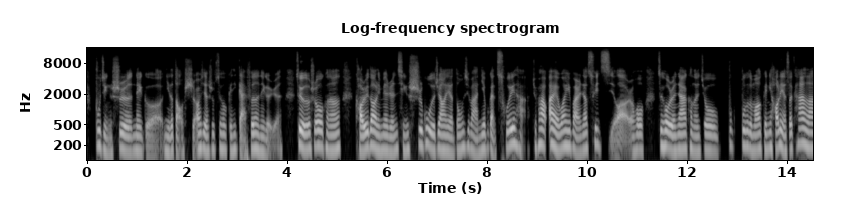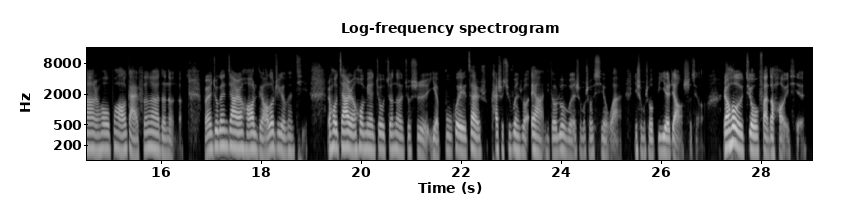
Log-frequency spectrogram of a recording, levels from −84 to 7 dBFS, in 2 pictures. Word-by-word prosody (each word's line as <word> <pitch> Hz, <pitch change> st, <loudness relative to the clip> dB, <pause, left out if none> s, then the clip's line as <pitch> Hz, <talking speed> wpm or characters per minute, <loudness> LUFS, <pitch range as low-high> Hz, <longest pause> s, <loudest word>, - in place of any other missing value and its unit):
不 200 Hz, 0 st, -1 dB
仅 160 Hz, -6 st, -6 dB
是 155 Hz, -2 st, +1 dB
那 155 Hz, 0 st, -3 dB
个 -, -, -6 dB
你 150 Hz, -2 st, -4 dB
的 155 Hz, -, -1 dB
导 -, -, -2 dB
师， -, -, -6 dB
而 170 Hz, -, +1 dB
且 165 Hz, -3 st, 0 dB
是 165 Hz, +2 st, -7 dB
最 170 Hz, +2 st, -7 dB
后 165 Hz, -1 st, -3 dB
给 155 Hz, 0 st, -7 dB
你 165 Hz, -, -6 dB
改 -, -, 0 dB
分 170 Hz, -, +1 dB
的 170 Hz, -, +1 dB
那 150 Hz, -2 st, -4 dB
个 -, -, -5 dB
人， 165 Hz, -, -11 dB, 0.3 s
所 210 Hz, -, +5 dB
以 -, -, +7 dB
有 165 Hz, -, +4 dB
的 170 Hz, -, +2 dB
时 175 Hz, -, -9 dB
候 190 Hz, -1 st, +5 dB
可 180 Hz, -1 st, -5 dB
能 160 Hz, +3 st, -1 dB, 0.3 s
考 155 Hz, -, +5 dB
虑 170 Hz, +3 st, +5 dB
到 190 Hz, -1 st, +5 dB
里 160 Hz, -, -1 dB
面 160 Hz, 0 st, -2 dB
人 150 Hz, +2 st, -3 dB
情 165 Hz, -1 st, -7 dB
世 200 Hz, +4 st, -1 dB
故 200 Hz, -3 st, 0 dB
的 -, -, +2 dB
这 175 Hz, -, -1 dB
样 160 Hz, 0 st, +1 dB
一 -, -, -2 dB
点 140 Hz, -2 st, -3 dB
东 160 Hz, +5 st, -5 dB
西 190 Hz, +1 st, -7 dB
吧， 155 Hz, -6 st, -3 dB
你 145 Hz, -, -9 dB
也 170 Hz, -, +1 dB
不 170 Hz, -, -13 dB
敢 175 Hz, -5 st, +1 dB
催 195 Hz, +8 st, +2 dB
他， 190 Hz, -6 st, -5 dB, 0.2 s
就 185 Hz, -, -9 dB
怕 205 Hz, 0 st, +4 dB
哎， 195 Hz, -4 st, +5 dB
万 185 Hz, +4 st, +1 dB
一 190 Hz, -, 0 dB
把 185 Hz, -, +2 dB
人 140 Hz, -, -4 dB
家 165 Hz, +2 st, 0 dB
催 210 Hz, +5 st, -6 dB
急 180 Hz, -, -11 dB
了， -, -, 0 dB
然 -, -, -4 dB
后 165 Hz, 0 st, -1 dB, 0.2 s
最 200 Hz, -, -3 dB
后 190 Hz, -2 st, +5 dB
人 155 Hz, -1 st, +3 dB
家 165 Hz, 0 st, +3 dB
可 180 Hz, +1 st, -6 dB
能 150 Hz, 0 st, -5 dB
就 155 Hz, -2 st, -2 dB, 0.2 s
不 205 Hz, -, -11 dB, 0.2 s
不 195 Hz, -1 st, 0 dB
怎 170 Hz, -, -1 dB
么 165 Hz, +2 st, +2 dB
给 175 Hz, -, -3 dB
你 175 Hz, -, -4 dB
好 175 Hz, 0 st, +3 dB
脸 180 Hz, -5 st, +1 dB
色 170 Hz, +2 st, -1 dB
看 215 Hz, +3 st, +2 dB
了， 175 Hz, -2 st, +2 dB
然 160 Hz, -1 st, -5 dB
后 170 Hz, 0 st, -1 dB
不 175 Hz, +3 st, -10 dB
好 170 Hz, -3 st, 0 dB
好 160 Hz, -, -1 dB
改 -, -, -2 dB
分 175 Hz, +1 st, -6 dB
啊 175 Hz, -2 st, 0 dB
等 140 Hz, -3 st, -6 dB
等 130 Hz, -, -8 dB
的。 -, -, -18 dB, 0.4 s
反 -, -, 0 dB
正 170 Hz, -, 0 dB
就 190 Hz, +1 st, -1 dB
跟 200 Hz, 0 st, 0 dB
家 190 Hz, -2 st, +4 dB
人 175 Hz, 0 st, +3 dB
好 165 Hz, -1 st, -1 dB
好 175 Hz, -, +5 dB
聊 165 Hz, -, -6 dB
聊 -, -, 0 dB
了 175 Hz, +2 st, +3 dB
这 175 Hz, 0 st, -8 dB
些 160 Hz, -, -2 dB
问 150 Hz, 0 st, -10 dB
题， -, -, -22 dB, 0.4 s
然 170 Hz, -, -1 dB
后 185 Hz, -1 st, +4 dB
家 185 Hz, +1 st, +6 dB
人 165 Hz, -2 st, +2 dB
后 180 Hz, +1 st, -1 dB
面 170 Hz, -2 st, -3 dB
就 165 Hz, 0 st, -3 dB
真 170 Hz, +2 st, -6 dB
的 155 Hz, -3 st, -4 dB
就 155 Hz, +2 st, -11 dB
是 145 Hz, -4 st, -7 dB
也 140 Hz, -, -4 dB
不 155 Hz, -2 st, -9 dB
会 150 Hz, -2 st, +3 dB
再 150 Hz, -1 st, +2 dB
说 140 Hz, -, -18 dB
开 165 Hz, -, -2 dB
始 160 Hz, -1 st, -8 dB
去 160 Hz, -, -13 dB
问 170 Hz, -2 st, -2 dB
说： 150 Hz, -, -4 dB
“哎 170 Hz, -, +2 dB
呀， 150 Hz, -3 st, 0 dB
你 140 Hz, -, -17 dB
的 140 Hz, +1 st, -3 dB
论 155 Hz, 0 st, -2 dB
文 130 Hz, +1 st, -7 dB
什 150 Hz, -, -12 dB
么 140 Hz, -, -13 dB
时 145 Hz, -, -13 dB
候 -, -, -6 dB
写 145 Hz, -, -9 dB
完， -, -, -8 dB, 0.2 s
你 -, -, -9 dB
什 150 Hz, -, -8 dB
么 140 Hz, -, -12 dB
时 150 Hz, -, -10 dB
候 130 Hz, -, 0 dB
毕 145 Hz, +2 st, -8 dB
业？” 150 Hz, -2 st, +5 dB
这 -, -, 0 dB
样 -, -, +3 dB
的 -, -, -20 dB
事 -, -, -13 dB
情 -, -, -19 dB
了。 -, -, -25 dB, 0.4 s
然 180 Hz, +3 st, +10 dB
后 210 Hz, -7 st, +9 dB
就 155 Hz, +1 st, +4 dB
反 -, -, +2 dB
倒 -, -, +3 dB
好 -, -, -3 dB
一 -, -, -12 dB
些。 -, -, -16 dB
165 Hz, 340 characters per minute, -24 LUFS, 155-180 Hz, 0.4 s, 然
